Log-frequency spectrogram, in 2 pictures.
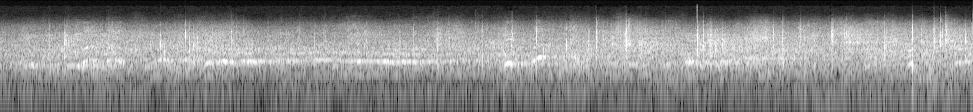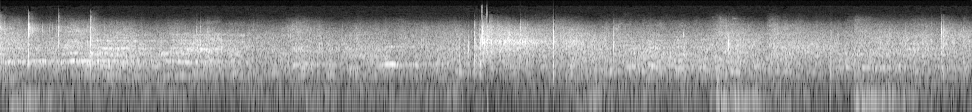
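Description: Ice skates scrape and hiss across the ice.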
